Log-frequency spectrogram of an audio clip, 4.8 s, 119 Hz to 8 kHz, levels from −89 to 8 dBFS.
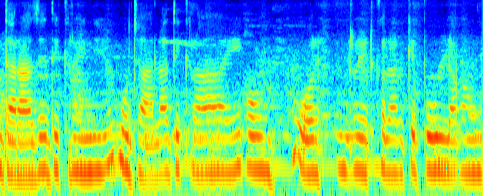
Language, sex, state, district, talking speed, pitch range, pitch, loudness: Hindi, female, Bihar, Lakhisarai, 160 wpm, 200-220 Hz, 210 Hz, -16 LUFS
